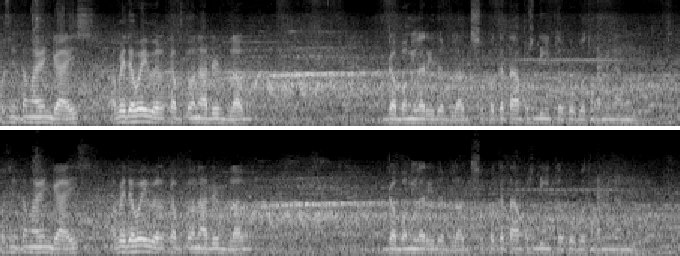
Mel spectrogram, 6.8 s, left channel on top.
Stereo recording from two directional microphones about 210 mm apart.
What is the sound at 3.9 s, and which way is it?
Speech, 25° left (ahead or behind).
